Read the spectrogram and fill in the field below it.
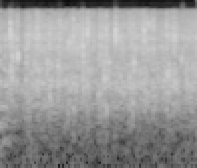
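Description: Dense audience applause at a Telugu public gathering fills the whole stretch: loud, steady, many hands clapping at once with no pause and no clear voice on top.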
